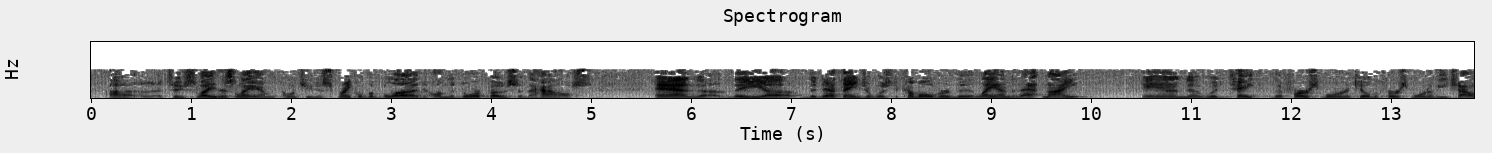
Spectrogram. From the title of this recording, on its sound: Ketha Heights Baptist Church ~ Live Broadcast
